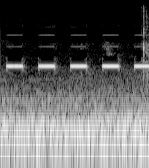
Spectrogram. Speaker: But this car is making noise now because the brakes are failing. I'm still able to stop. It just requires a lot more pressure on the pedal.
